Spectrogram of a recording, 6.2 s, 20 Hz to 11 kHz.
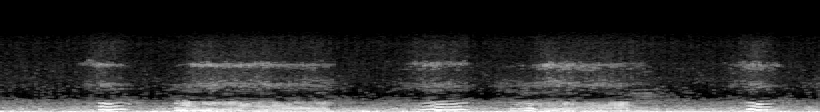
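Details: Zoey, a 5-week-old puppy, snoring in sleep: soft, faint snoring breaths with small whiny squeaks against steady room noise.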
